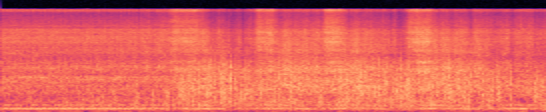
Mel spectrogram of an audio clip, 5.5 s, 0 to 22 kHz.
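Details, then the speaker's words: Ford Mustang with 302 stroked to 347 small-block V8, 750 cfm double-pumper carburetor, running after two years sitting and ignition rewiring: idle lope climbs cleanly into steady rev with no stumble or bog; normal throttle response. "see there's no hesitation in that"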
